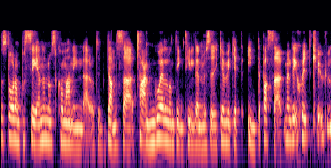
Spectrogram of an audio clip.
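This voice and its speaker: Her pitch is fairly low with ordinary variation. The woman talks at a fairly quick pace with hardly any pauses. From Sweden, Kalmar. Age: 30s. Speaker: podcast host. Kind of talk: casual chat. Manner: animated.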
